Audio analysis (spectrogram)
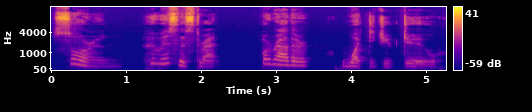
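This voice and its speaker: A woman's voice: fairly low pitch, sing-song, slow pace, mellow, husky, exaggerated voice. A woman as a languid, swooping vampire noblewoman. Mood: amused curiosity. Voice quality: melodious. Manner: playful, mocking, languid. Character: haughty, teasing, predatory female vampire noble. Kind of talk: audio drama acting.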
